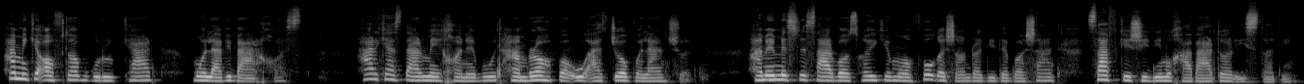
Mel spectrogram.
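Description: A woman reading a novel aloud in first person, even and measured. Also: lowish voice. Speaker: audiobook narrator. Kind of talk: scripted first-person narration.

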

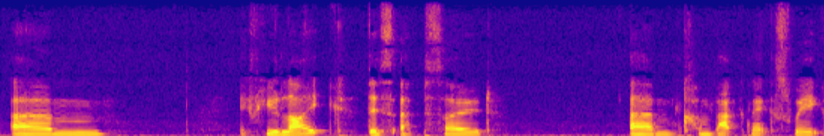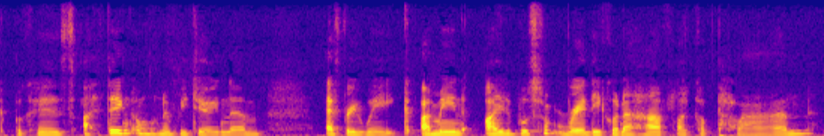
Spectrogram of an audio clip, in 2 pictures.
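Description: A woman's voice: medium pitch, fairly even intonation, a little slow. A woman hosting her own podcast, chatting casually and rambling with lots of fillers. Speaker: podcast host. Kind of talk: casual solo podcast chat.

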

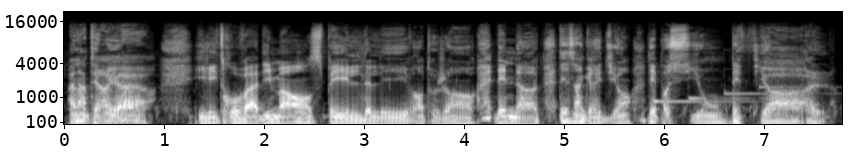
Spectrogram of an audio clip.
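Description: A man's voice: very deep voice, unhurried, faint music behind. A man narrating a spooky tale in a suspenseful, theatrical storytelling style.

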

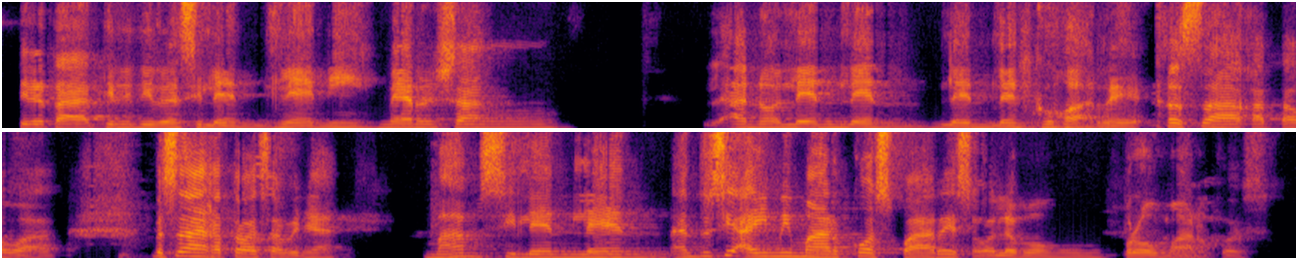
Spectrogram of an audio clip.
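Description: A man's voice: a little high, moderate pace. A man with a Filipino accent hosting a casual podcast chat, talking loosely and laughing often. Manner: chatty, laughs often, mixes English into Filipino. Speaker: podcast host.

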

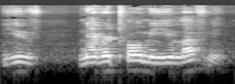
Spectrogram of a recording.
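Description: A man's voice: mid-range voice, fairly even intonation, unhurried, mellow, close to an everyday voice. A man voicing a hurt, sarcastic young woman who confronts her partner, speaking in a pleading, bitter way. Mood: hurt, pressing. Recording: roomy echo.

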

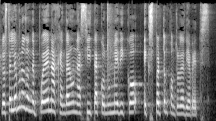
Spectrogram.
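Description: Chatty high-voiced Mexican woman doctor. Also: fairly quick. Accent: Mexican Spanish. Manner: chatty, warm, repeats her pleas to share. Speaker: doctor hosting a live stream. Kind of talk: casual live-stream health talk. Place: doctor's office, indoors. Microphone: webcam or phone in her office.

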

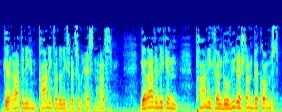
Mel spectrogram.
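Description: An older man preaching a sermon, repeating his exhortations earnestly and dropping at times to a soft, slow, reassuring tone. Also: a little high, fairly even intonation, husky.

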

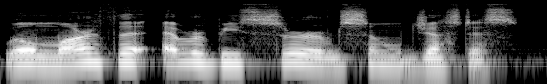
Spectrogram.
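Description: A man narrating a mock-historical comic tale in a deadpan, mock-grand manner. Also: a little high, a little slow, no room sound.

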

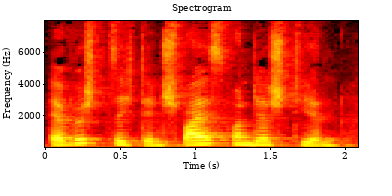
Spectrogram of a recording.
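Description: A woman reads a children's animal story aloud. Her narration is lively and expressive, at an even middle pitch. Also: unhurried.

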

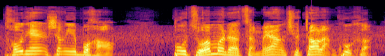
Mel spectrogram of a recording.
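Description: Very animated and brisk, this man's high voice has a breathy edge as he hosts a radio call-in advice show. He acts out small dialogues while lecturing the caller, repeatedly checking that they understand.

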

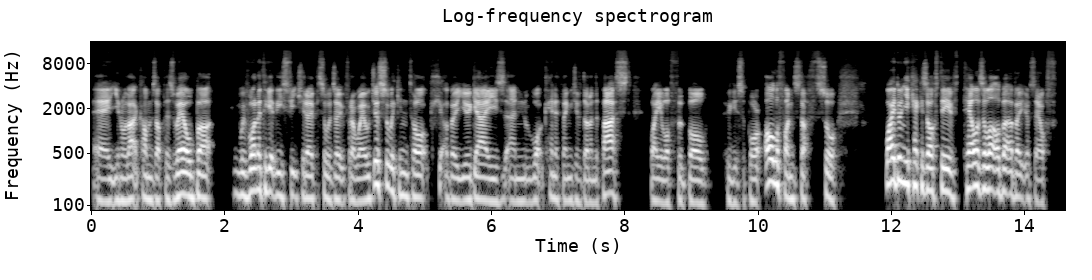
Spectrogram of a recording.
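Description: A man's voice: mid-range voice, fairly quick, pushed and bright. A British man hosting a casual football podcast, chatty and rambling, correcting himself as he goes. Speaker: podcast host.

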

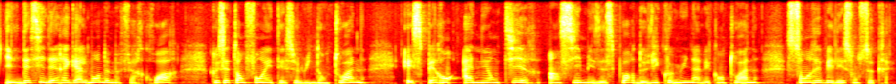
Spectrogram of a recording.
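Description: A woman narrating a novel in the first person, in a measured, even storytelling manner. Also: a little high. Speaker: audiobook narrator.

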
